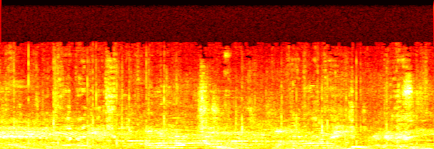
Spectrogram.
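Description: Many people in a stadium crowd talking at once, overlapping voices with no single speaker standing out.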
